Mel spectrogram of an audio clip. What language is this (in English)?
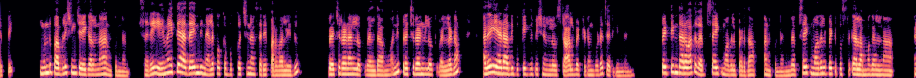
Telugu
